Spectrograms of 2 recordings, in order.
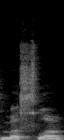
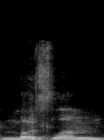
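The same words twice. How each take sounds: First: The middle consonant is an S sound. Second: The middle consonant is a Z sound. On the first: The speaker calls it right. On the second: The speaker calls it wrong. "there's not a Z sound in it"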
